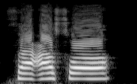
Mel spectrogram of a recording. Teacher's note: ہم صاد کو اور مد الف کو دونوں کو بھاری آواز میں پڑھیں گے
